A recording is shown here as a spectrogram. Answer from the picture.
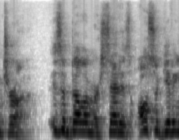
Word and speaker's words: Toronto: Turns out he knows how to pronounce the word Toronto properly, because there's no second T in Toronto.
